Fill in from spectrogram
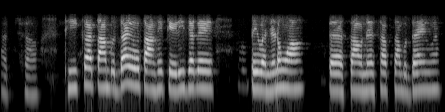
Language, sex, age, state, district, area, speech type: Sindhi, female, 30-45, Gujarat, Surat, urban, conversation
